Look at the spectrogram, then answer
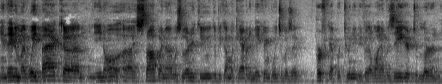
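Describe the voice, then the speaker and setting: There is noticeable background noise and audible room echo as a man speaks at a medium pitch and a fairly quick pace with fairly even intonation. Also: hardly any pauses. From Italy. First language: Italian. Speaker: resort founder and businessman. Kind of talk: interview. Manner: halting.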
